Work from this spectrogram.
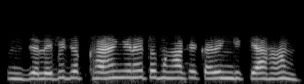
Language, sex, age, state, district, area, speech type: Hindi, female, 45-60, Uttar Pradesh, Bhadohi, urban, conversation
